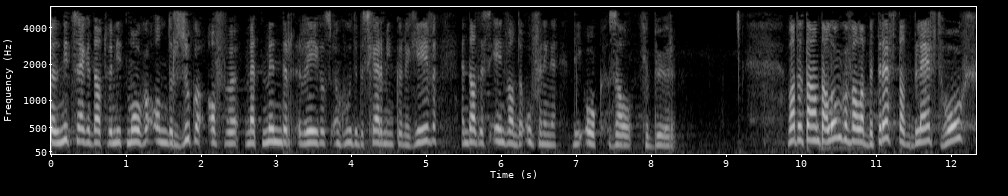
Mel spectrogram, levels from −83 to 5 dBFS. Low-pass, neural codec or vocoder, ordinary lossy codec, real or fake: 5.4 kHz; vocoder, 44.1 kHz, 128 mel bands every 512 samples, BigVGAN v2; none; fake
